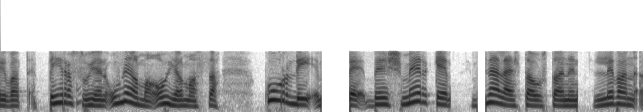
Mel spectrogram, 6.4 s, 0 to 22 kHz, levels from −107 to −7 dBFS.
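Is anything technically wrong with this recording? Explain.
Yes. The speech has two gaps from packet loss filled with silence. The first runs from 3.21 to 3.5 s, just after "unelmaohjelmassa kurdi", lasting 290 ms. The second runs from 4.77 to 4.86 s, lasting 90 ms. Both lengths fit 10 ms packets. The receiver played silence for the missing ones. So the sound cuts out abruptly, with hard edges.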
